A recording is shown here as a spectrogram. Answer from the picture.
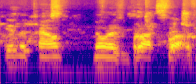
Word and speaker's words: Bratzlav: the town known as Bratzlav not to be confused with Bratislava and it's usually pronounced in Yiddish as breast. the Nerm breast love uh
